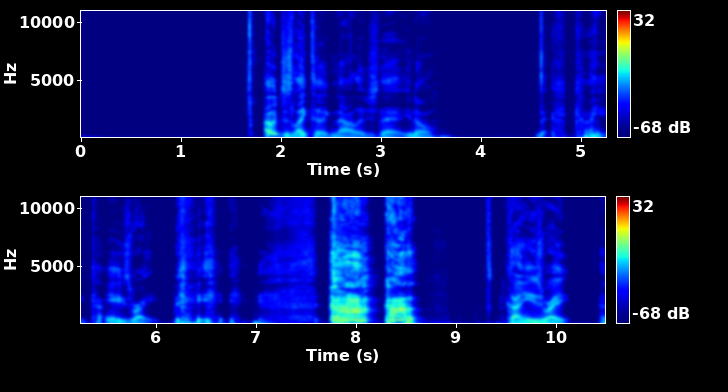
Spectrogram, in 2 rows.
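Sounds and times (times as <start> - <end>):
speech: 1.8 - 3.6, 4.6 - 8.6, 9.5 - 10.4
person clearing throat: 7.8 - 8.6
person coughing: 7.8 - 8.6.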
